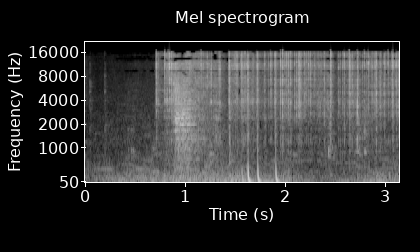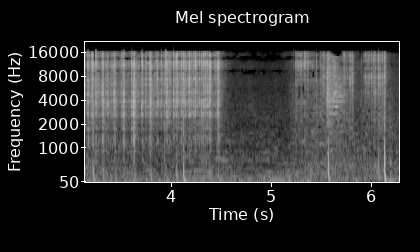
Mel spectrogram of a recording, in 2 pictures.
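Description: Electric arc welding on a steel crane boom: the arc crackles and sizzles steadily from about a second in, stops a little past the middle, then crackles again more briefly near the end.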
